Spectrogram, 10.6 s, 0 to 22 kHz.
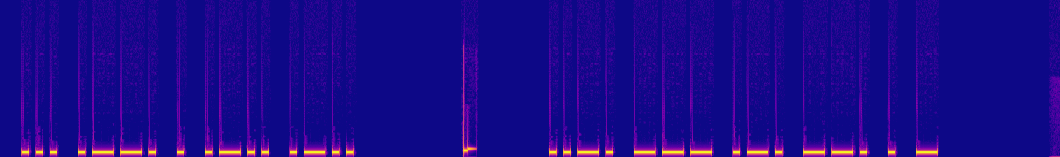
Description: Morse code, heard as a keyed tone, about 17 wpm, 700 Hz. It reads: SPELL FORGET
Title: Sentences from Top 1200 Words - New Word Drill Alt - 17wpm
